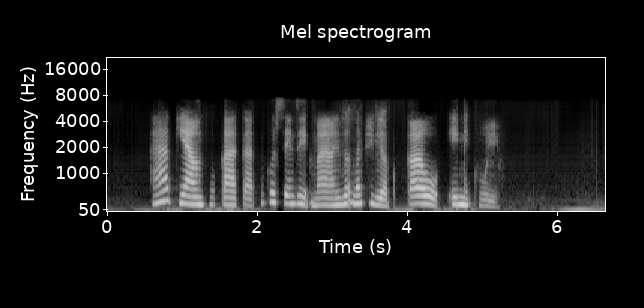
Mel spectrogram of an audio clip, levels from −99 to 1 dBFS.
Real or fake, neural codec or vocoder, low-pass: fake; codec, 16 kHz, 0.5 kbps, X-Codec, HuBERT features, trained on general audio; 7.2 kHz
